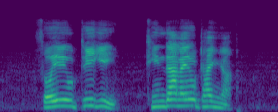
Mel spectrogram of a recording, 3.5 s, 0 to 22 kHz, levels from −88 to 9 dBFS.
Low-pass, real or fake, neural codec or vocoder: 10.8 kHz; fake; codec, 44.1 kHz, 3.4 kbps, Pupu-Codec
